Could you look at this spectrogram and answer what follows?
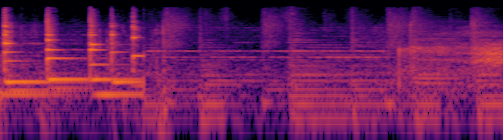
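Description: A telephone rings with a melodic ringtone, a quick run of bright chiming notes followed by a softer sustained tune, faint and indoors.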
